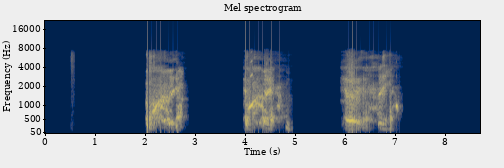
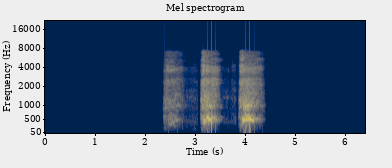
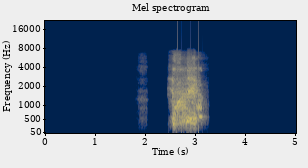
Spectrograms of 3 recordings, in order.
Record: {
  "three_cough_length": "8.7 s",
  "three_cough_amplitude": 32768,
  "three_cough_signal_mean_std_ratio": 0.42,
  "exhalation_length": "6.4 s",
  "exhalation_amplitude": 32102,
  "exhalation_signal_mean_std_ratio": 0.27,
  "cough_length": "5.0 s",
  "cough_amplitude": 29652,
  "cough_signal_mean_std_ratio": 0.29,
  "survey_phase": "beta (2021-08-13 to 2022-03-07)",
  "age": "45-64",
  "gender": "Male",
  "wearing_mask": "No",
  "symptom_new_continuous_cough": true,
  "symptom_shortness_of_breath": true,
  "symptom_sore_throat": true,
  "symptom_fatigue": true,
  "symptom_headache": true,
  "symptom_onset": "3 days",
  "smoker_status": "Never smoked",
  "respiratory_condition_asthma": true,
  "respiratory_condition_other": false,
  "recruitment_source": "Test and Trace",
  "submission_delay": "2 days",
  "covid_test_result": "Positive",
  "covid_test_method": "RT-qPCR",
  "covid_ct_value": 16.8,
  "covid_ct_gene": "ORF1ab gene",
  "covid_ct_mean": 17.2,
  "covid_viral_load": "2200000 copies/ml",
  "covid_viral_load_category": "High viral load (>1M copies/ml)"
}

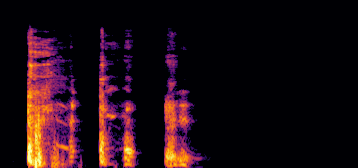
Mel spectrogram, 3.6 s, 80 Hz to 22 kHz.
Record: {
  "cough_length": "3.6 s",
  "cough_amplitude": 32129,
  "cough_signal_mean_std_ratio": 0.25,
  "survey_phase": "beta (2021-08-13 to 2022-03-07)",
  "age": "45-64",
  "gender": "Male",
  "wearing_mask": "No",
  "symptom_fatigue": true,
  "symptom_onset": "11 days",
  "smoker_status": "Ex-smoker",
  "respiratory_condition_asthma": false,
  "respiratory_condition_other": false,
  "recruitment_source": "REACT",
  "submission_delay": "1 day",
  "covid_test_result": "Negative",
  "covid_test_method": "RT-qPCR",
  "influenza_a_test_result": "Negative",
  "influenza_b_test_result": "Negative"
}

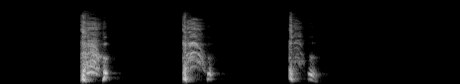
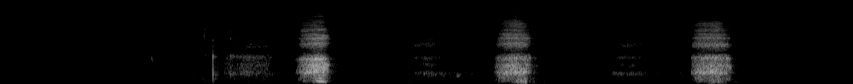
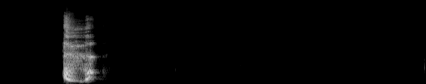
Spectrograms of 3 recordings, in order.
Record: {
  "three_cough_length": "4.6 s",
  "three_cough_amplitude": 31987,
  "three_cough_signal_mean_std_ratio": 0.28,
  "exhalation_length": "8.5 s",
  "exhalation_amplitude": 10585,
  "exhalation_signal_mean_std_ratio": 0.27,
  "cough_length": "4.3 s",
  "cough_amplitude": 32027,
  "cough_signal_mean_std_ratio": 0.18,
  "survey_phase": "beta (2021-08-13 to 2022-03-07)",
  "age": "45-64",
  "gender": "Male",
  "wearing_mask": "No",
  "symptom_none": true,
  "smoker_status": "Never smoked",
  "respiratory_condition_asthma": false,
  "respiratory_condition_other": false,
  "recruitment_source": "REACT",
  "submission_delay": "2 days",
  "covid_test_result": "Negative",
  "covid_test_method": "RT-qPCR",
  "influenza_a_test_result": "Unknown/Void",
  "influenza_b_test_result": "Unknown/Void"
}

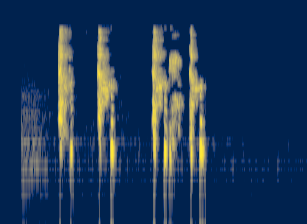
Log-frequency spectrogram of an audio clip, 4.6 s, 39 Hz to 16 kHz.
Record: {
  "three_cough_length": "4.6 s",
  "three_cough_amplitude": 29918,
  "three_cough_signal_mean_std_ratio": 0.35,
  "survey_phase": "beta (2021-08-13 to 2022-03-07)",
  "age": "45-64",
  "gender": "Female",
  "wearing_mask": "Yes",
  "symptom_none": true,
  "smoker_status": "Ex-smoker",
  "respiratory_condition_asthma": false,
  "respiratory_condition_other": false,
  "recruitment_source": "REACT",
  "submission_delay": "3 days",
  "covid_test_result": "Negative",
  "covid_test_method": "RT-qPCR",
  "influenza_a_test_result": "Negative",
  "influenza_b_test_result": "Negative"
}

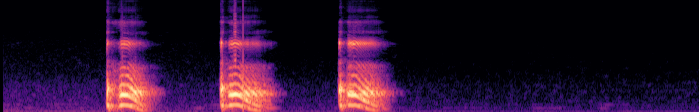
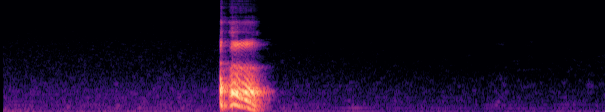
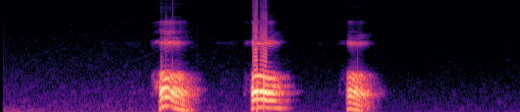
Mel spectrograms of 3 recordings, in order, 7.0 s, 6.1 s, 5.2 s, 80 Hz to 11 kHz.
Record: {
  "three_cough_length": "7.0 s",
  "three_cough_amplitude": 32768,
  "three_cough_signal_mean_std_ratio": 0.33,
  "cough_length": "6.1 s",
  "cough_amplitude": 32768,
  "cough_signal_mean_std_ratio": 0.19,
  "exhalation_length": "5.2 s",
  "exhalation_amplitude": 32768,
  "exhalation_signal_mean_std_ratio": 0.31,
  "survey_phase": "beta (2021-08-13 to 2022-03-07)",
  "age": "65+",
  "gender": "Male",
  "wearing_mask": "No",
  "symptom_none": true,
  "smoker_status": "Ex-smoker",
  "respiratory_condition_asthma": false,
  "respiratory_condition_other": false,
  "recruitment_source": "REACT",
  "submission_delay": "1 day",
  "covid_test_result": "Negative",
  "covid_test_method": "RT-qPCR",
  "influenza_a_test_result": "Negative",
  "influenza_b_test_result": "Negative"
}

